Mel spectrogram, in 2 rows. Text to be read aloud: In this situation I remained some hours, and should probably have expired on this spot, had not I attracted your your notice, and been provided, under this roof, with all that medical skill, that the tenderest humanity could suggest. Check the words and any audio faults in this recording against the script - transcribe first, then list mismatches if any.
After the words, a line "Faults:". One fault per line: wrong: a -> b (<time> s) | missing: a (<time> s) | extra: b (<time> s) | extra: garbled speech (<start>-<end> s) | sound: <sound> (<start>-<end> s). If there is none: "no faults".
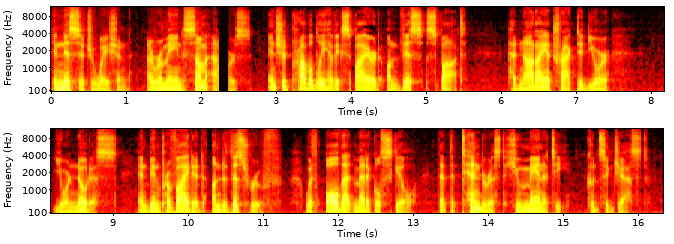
In this situation I remained some hours, and should probably have expired on this spot, had not I attracted your your notice, and been provided, under this roof, with all that medical skill, that the tenderest humanity could suggest.
Faults:
sound: dropout (2.2-2.4 s)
